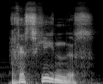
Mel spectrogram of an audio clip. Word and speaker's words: geschiedenis: It can get really tricky as a foreigner, for example, if you need to pronounce a G together with a CH sound, such as in the Dutch word geschiedenis, meaning history.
